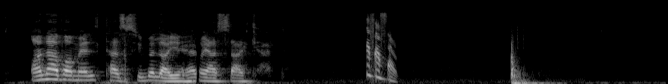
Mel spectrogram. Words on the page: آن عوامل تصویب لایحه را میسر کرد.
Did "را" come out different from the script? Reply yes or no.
yes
